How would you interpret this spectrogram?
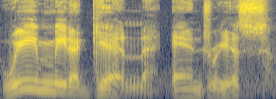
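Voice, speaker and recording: Seasoned, self-assured knight commander over music. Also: male voice, lowish voice, wildly swooping pitch, extremely slow, sharp tone, heavily acted. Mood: musing. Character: seasoned male knight grandmaster, calm and confident commander. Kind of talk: video game voice acting.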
